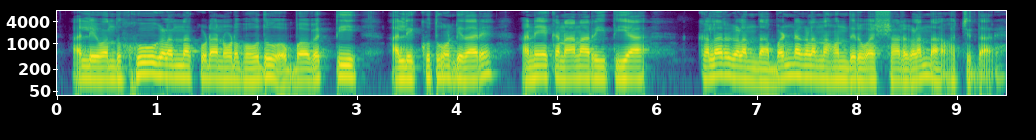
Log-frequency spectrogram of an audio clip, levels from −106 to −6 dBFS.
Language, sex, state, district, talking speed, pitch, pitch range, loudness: Kannada, male, Karnataka, Bellary, 125 wpm, 115 Hz, 110-125 Hz, -13 LUFS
